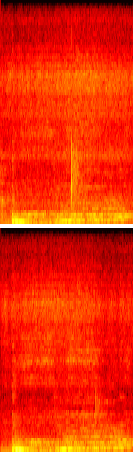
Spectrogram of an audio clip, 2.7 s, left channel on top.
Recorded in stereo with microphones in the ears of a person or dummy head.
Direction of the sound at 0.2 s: 60° left (ahead or behind).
